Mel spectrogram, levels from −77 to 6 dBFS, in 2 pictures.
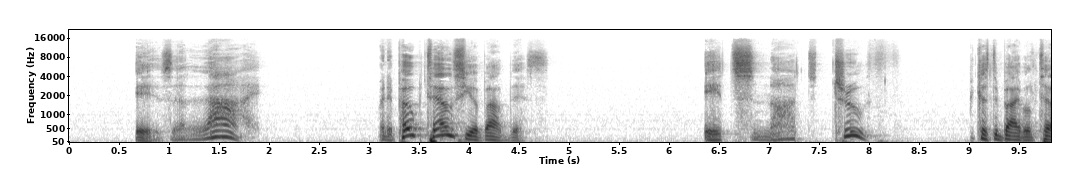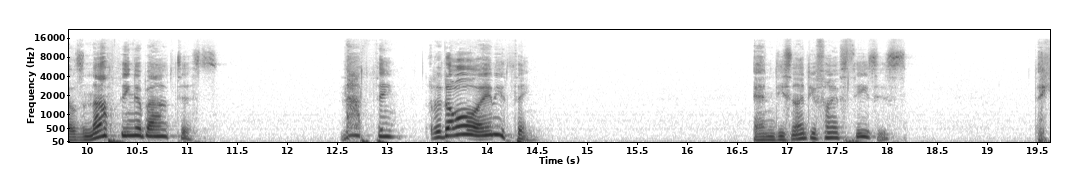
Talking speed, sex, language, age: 90 wpm, male, Romanian, 60-79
